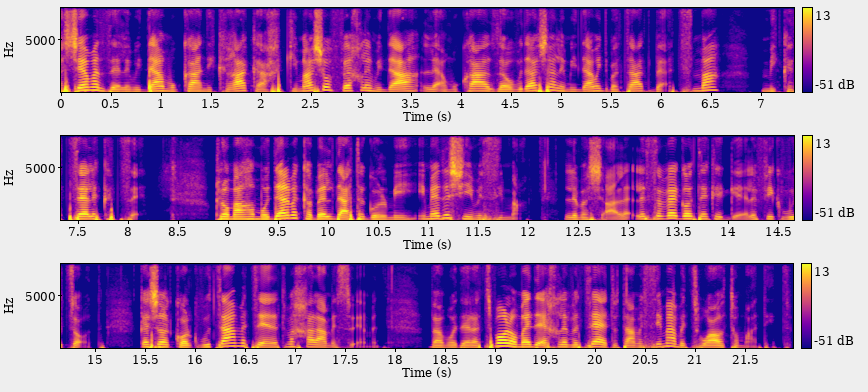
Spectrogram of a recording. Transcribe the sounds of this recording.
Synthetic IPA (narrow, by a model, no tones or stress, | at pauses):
haʃe̞maze̞le̞midaːmukanikʁakaχkimaʃeo̞fe̞χle̞midaleʔa̰mukʰazehauvdaʃealemidamitbat͡saːtbe̞a̰t͡sma | mikat͡se̞lekat͡se̞̰ | klo̞maʁhamo̞de̞lme̞kabe̞ldataɡo̞lmiḭmezeʃiimesima̰ | le̞maʃa̰lːe̞save̞ɡotekeɡḛlefikvut͡so̞̰t | kaːʃe̞ʁko̞lkvut͡samet͡sajene̞tmaχalame̞sujḛmet | vehamo̞de̞lat͡smo̞lo̞me̞de̞χle̞vat͡seaeto̞tame̞simabet͡suʁao̞to̞ma̰ti̥t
